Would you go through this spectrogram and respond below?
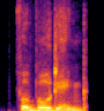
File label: "Foreboding", Indian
